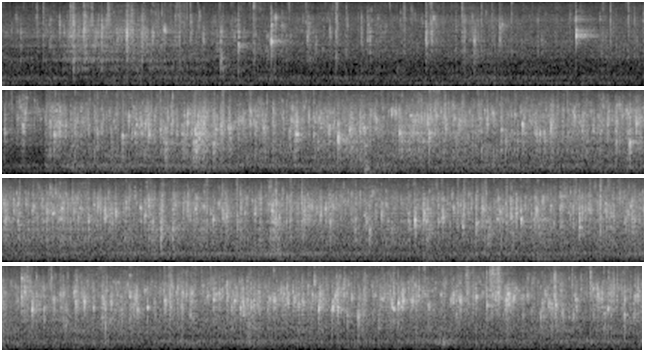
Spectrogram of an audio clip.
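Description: Food frying in hot oil in a home kitchen, a dense steady crackle that starts lighter and swells into loud continuous sizzling after a few seconds, heard close with no talking.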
